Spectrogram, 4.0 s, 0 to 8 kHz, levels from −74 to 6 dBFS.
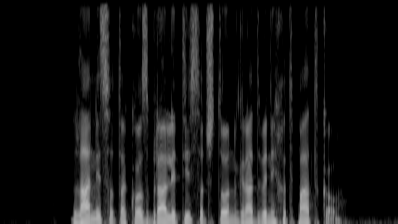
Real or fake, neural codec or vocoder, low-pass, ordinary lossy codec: real; none; none; none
